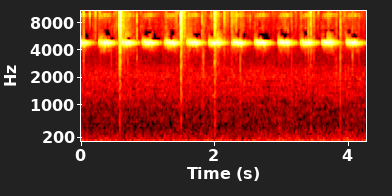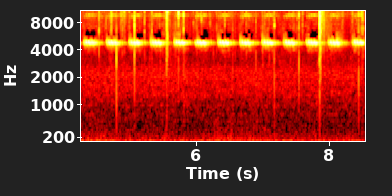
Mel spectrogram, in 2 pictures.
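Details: Night forest cricket keeps up a bright pulsing chirp, roughly three beats per second, over crackling campfire pops and a faint low rumble.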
